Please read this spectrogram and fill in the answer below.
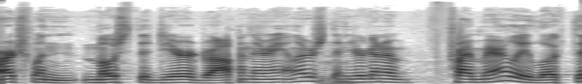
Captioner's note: none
